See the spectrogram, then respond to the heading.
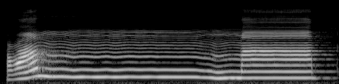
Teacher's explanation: تو اب تو یہ الف مدہ بن گیا، تو الف مدہ بھی کرنا، میم مشدد کے بعد الف مدہ بھی کرنا ہے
